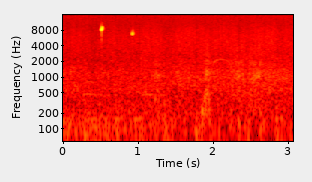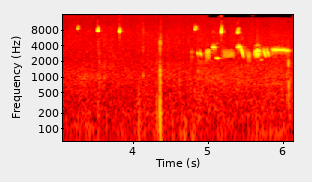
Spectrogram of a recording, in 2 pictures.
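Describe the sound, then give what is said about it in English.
A Sage Sparrow sings in the morning, mostly faint over a low background hiss. Scattered thin, high chirps lead into a brief, quick, tinkling song phrase near the end. “Here's Sage Sparrow number one for the morning.”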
